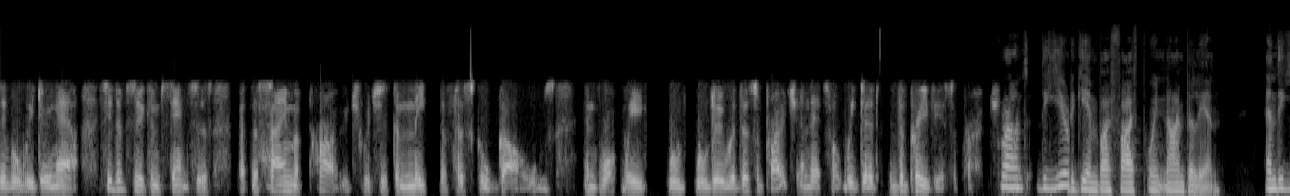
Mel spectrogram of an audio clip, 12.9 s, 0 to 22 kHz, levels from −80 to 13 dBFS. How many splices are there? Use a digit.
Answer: 5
